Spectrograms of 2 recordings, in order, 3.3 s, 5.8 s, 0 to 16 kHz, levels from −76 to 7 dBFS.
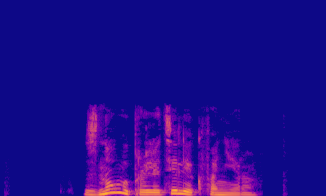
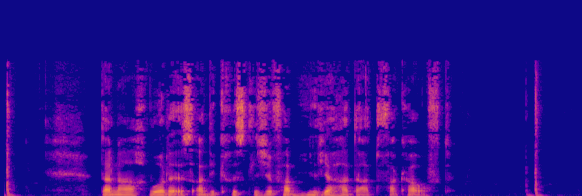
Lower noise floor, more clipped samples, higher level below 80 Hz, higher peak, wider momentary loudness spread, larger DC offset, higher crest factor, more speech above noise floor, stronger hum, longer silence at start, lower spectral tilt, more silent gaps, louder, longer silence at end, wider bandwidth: first, -83 dBFS vs -70 dBFS; neither; second, -60 dBFS vs -44 dBFS; about the same, -4 dBFS vs -2 dBFS; about the same, 14 LU vs 16 LU; neither; second, 16 dB vs 24 dB; first, 66 dB vs 47 dB; neither; first, 0.85 s vs 0.05 s; first, -6.5 dB/octave vs -3.5 dB/octave; neither; first, -18 LUFS vs -23 LUFS; first, 0.7 s vs 0.4 s; second, 7.8 kHz vs 11.5 kHz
